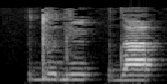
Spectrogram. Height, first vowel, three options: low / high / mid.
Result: high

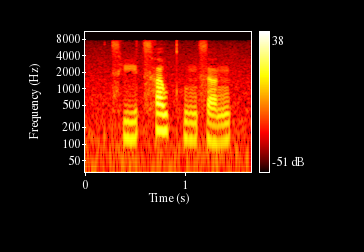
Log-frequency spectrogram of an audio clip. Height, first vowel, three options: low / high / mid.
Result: high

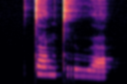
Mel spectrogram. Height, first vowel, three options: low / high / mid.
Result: low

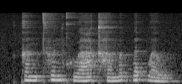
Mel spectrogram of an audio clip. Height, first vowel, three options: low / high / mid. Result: low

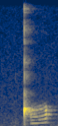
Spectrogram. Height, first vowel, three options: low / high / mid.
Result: mid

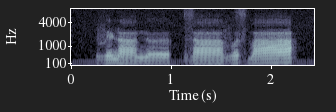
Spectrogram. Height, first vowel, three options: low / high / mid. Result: mid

